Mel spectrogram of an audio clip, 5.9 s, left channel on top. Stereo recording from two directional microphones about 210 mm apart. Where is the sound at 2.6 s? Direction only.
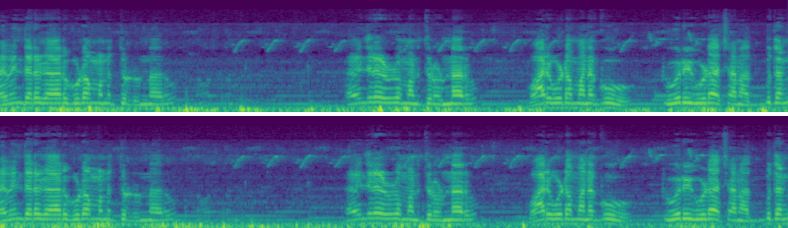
15° right (ahead or behind).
